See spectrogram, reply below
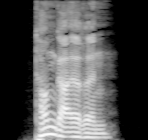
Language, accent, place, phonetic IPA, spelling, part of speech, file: German, Germany, Berlin, [ˈtɔŋɡaːəʁɪn], Tongaerin, noun, De-Tongaerin.ogg
- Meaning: female Tongan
